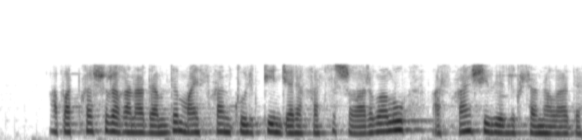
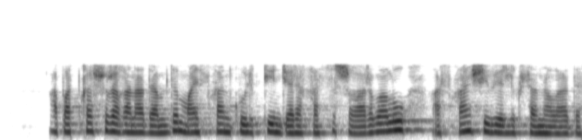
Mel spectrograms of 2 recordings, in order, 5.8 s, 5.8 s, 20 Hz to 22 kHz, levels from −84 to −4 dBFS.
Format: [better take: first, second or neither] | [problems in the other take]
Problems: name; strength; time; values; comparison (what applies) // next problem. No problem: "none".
second | noise reduction (neural separator model SepFormer DNS4)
